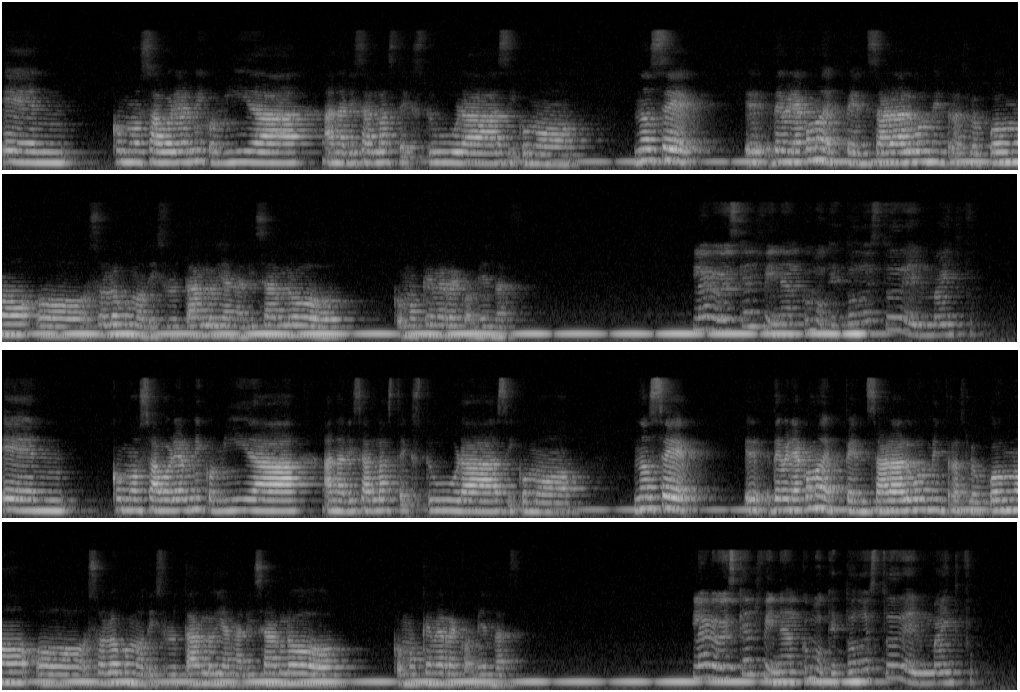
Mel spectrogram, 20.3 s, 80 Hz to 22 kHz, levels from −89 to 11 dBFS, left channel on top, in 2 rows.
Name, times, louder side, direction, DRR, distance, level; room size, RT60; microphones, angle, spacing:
voice 1, 0.0-0.6 1.1-5.7 6.3-6.9 7.4-13.5 14.1-15.2, right 2 dB, 85° right, 3 dB, 0.8 m, -26 dB
sound 1, 3.2-3.5 4.0-18.8, left 2 dB, 35° left, 0.4 m, -30 dB
voice 2, 17.1-19.9, right 4 dB, 40° right, 1 dB, 0.4 m, -35 dB
3.6 x 3.1 x 3.8 m, 0.67 s
head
